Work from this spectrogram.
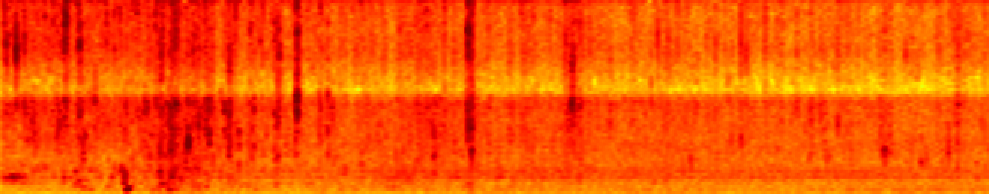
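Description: A river near Umpqua Hot Springs rushes steadily, a continuous broadband wash of flowing water that stays even throughout, with a few small splashes near the start.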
